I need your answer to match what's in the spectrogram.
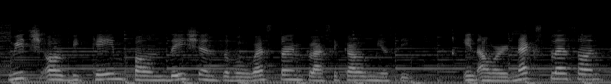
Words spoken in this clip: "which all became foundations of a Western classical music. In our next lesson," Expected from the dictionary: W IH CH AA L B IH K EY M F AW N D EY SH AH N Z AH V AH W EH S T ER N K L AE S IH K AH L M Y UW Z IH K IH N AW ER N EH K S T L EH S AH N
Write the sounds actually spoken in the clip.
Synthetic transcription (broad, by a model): W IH CH AA L B IH K EY M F AW N D EY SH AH N S AH V AH W EH S T ER N K L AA S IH K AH L M Y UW S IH K IH N AW ER N EH K S T L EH S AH N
